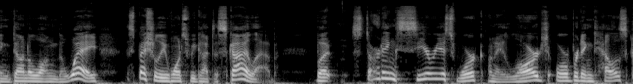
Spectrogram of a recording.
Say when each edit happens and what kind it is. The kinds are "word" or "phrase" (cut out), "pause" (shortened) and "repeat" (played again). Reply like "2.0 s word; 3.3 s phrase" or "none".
none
